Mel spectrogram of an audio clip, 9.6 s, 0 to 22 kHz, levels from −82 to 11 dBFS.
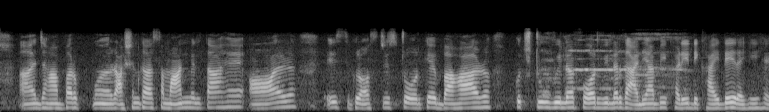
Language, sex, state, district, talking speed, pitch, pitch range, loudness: Hindi, female, Bihar, Jamui, 150 wpm, 170 Hz, 155-180 Hz, -15 LUFS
